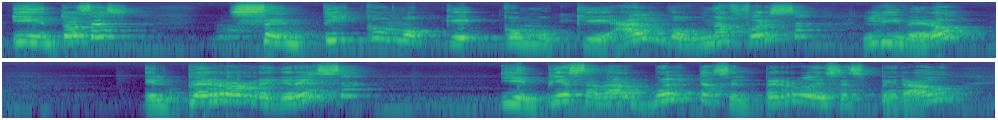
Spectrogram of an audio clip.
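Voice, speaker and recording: Woman guest, dramatic storyteller, higher voice, echoey room. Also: big pitch swings, measured pace. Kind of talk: recounting a personal story.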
